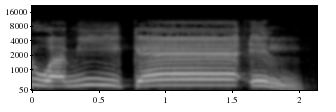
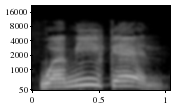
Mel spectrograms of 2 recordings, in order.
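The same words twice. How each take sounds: First: وميكائيل with long held aa, then hamza; extended madd and kasra hamza in وميكائيل; Warsh reading. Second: وميكال with plain long alif, no hamza; long aa straight into lam in وميكال; Hafs reading. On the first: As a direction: stretch وميكائيل before the glottal -il. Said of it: "يقرأ بالهمز". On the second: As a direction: say وميكال ending in -kaal. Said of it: "حفص يقرأ بالألف". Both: Shown as a demonstration.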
